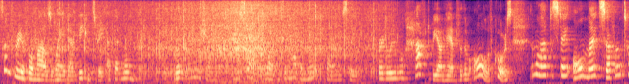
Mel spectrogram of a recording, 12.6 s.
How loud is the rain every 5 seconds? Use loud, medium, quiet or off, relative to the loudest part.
loud, loud, off.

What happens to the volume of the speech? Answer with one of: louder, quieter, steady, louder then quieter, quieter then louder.
quieter then louder.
